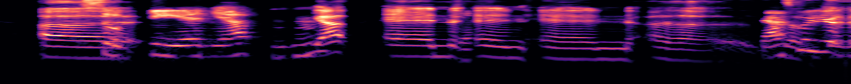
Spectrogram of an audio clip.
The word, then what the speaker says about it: Shein: But yeah, you always have the most creative stuff, and you literally get things from expensive to how is it pronounced? Shein. So Shein, Yep, and that's where your glasses are coming, actually.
